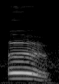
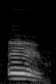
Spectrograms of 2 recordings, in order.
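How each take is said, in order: Both takes have the same delivery.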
